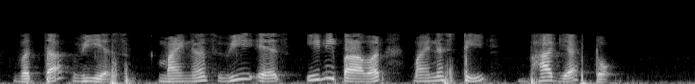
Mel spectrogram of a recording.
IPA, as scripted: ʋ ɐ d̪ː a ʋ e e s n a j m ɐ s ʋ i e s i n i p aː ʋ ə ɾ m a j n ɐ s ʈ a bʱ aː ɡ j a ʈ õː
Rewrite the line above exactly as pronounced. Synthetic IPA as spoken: ʋ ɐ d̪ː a ʋ i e s m a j n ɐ s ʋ i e s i n i p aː ʋ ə ɾ m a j n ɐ s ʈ i bʱ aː ɡ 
